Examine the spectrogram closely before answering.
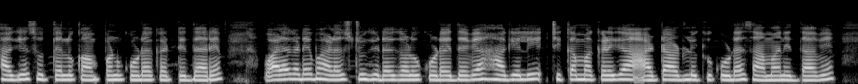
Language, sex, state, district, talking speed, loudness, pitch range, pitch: Kannada, female, Karnataka, Bidar, 125 wpm, -13 LUFS, 205-225 Hz, 215 Hz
